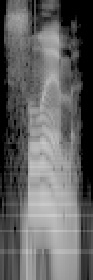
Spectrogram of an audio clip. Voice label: "slim", voice, spelling

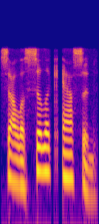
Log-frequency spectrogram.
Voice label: "salicylic acid", English

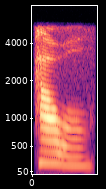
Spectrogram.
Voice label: "howl", English

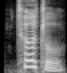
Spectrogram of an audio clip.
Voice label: "turtle", voice

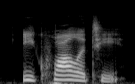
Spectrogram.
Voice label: "equality", voice, english

